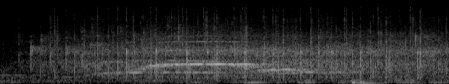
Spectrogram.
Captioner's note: audience applauds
